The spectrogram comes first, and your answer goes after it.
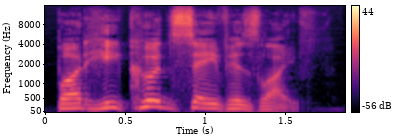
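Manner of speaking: loud, high triumphant proclamation; bellowing. Acted. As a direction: proclaim it over the crowd. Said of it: "Micheletti bellowed".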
